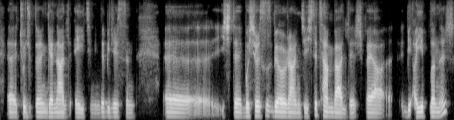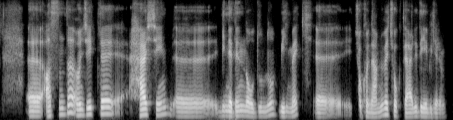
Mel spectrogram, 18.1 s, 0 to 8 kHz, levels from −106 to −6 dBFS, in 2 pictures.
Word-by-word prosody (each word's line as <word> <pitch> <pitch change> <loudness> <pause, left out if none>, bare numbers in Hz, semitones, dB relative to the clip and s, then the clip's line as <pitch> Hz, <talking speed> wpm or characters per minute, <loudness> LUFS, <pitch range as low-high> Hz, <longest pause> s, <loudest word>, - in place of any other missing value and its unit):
eee, 105 -1 +1
çocukların 105 -1 -1
genel 105 -1 +3
eğitiminde 95 +1 -4
bilirsin, 100 -2 -5 0.6
eee, 105 - +1
işte, 110 - 0
başarısız 115 +2 +1
bir 115 - +6
öğrenci, 105 -1 +3
işte, 135 +8 -1
tembeldir 100 -3 +2
veya 100 -1 +3 0.3
bir - - -4
ayıplanır. 110 - 0 0.6
Eee, 115 0 +4
aslında 150 +11 +1
öncelikle 160 +4 +1 0.2
her 140 +2 +6
şeyin, 145 +2 -4
eee, 105 - -3 0.2
bir 120 +1 -4
nedeninin 120 +2 +2
olduğunu 110 +7 -2
bilmek, 110 +5 -2 0.3
eee, 460 -3 -2 0.3
çok - - -5
önemli 100 +3 -1
ve 150 - +3
çok 125 -5 -4
değerli 100 +3 +1
diyebilirim. 100 -2 -4
110 Hz, 105 wpm, -26 LUFS, 100-135 Hz, 0.6 s, bir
